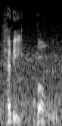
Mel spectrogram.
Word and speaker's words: Pettibone: But the correct pronunciation, as Jonathan told us the other day, is Pettibone, like Tom Petty.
